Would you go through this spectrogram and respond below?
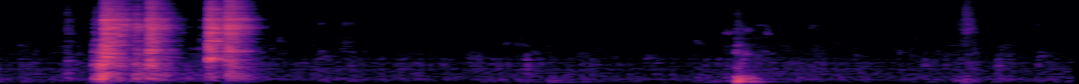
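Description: Dishes and cutlery clattering as a bowl is fetched in a kitchen, two loud bursts of clinking close together, then a softer clink and a faint tap, with no voice.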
